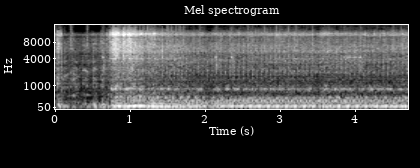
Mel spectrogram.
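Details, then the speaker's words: 1995 Jeep Grand Cherokee ZJ V8, muffler removed, after a sensor swap and EGR cable tightening: it revs, then settles into a lumpy, wavering idle. It hesitates badly under any throttle. "Seems slightly better. Not really. Yeah, hella hesitating. So now at least the Jeep starts, but it's not drivable at all whatsoever since it hesitates like crazy when you give it any throttle."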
